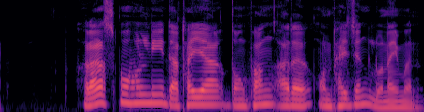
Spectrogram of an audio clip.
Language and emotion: Bodo, neutral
